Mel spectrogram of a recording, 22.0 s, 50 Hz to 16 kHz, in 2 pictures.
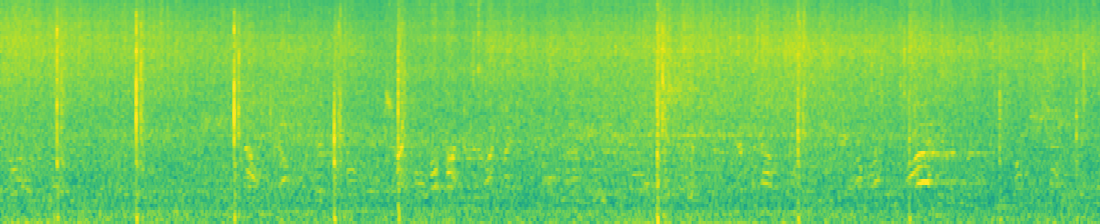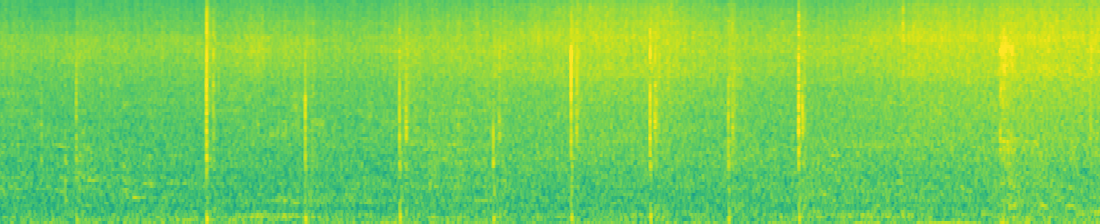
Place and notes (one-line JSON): {"title": "Nangang District, Taipei - In the park", "date": "2012-03-06 13:14:00", "description": "Playing basketball sound, Rode NT4+Zoom H4n", "latitude": "25.04", "longitude": "121.59", "altitude": "18", "timezone": "Asia/Taipei"}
